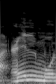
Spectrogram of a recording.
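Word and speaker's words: عِلْمُ: ว่า อิมุ อิมุ เนี่ย มี ตัว อีน กัเ เราะห์ ลาม สูกู มีม นะ ครับ ดอม มะ อิมุ อ่าน ว่า อิมุ เนี่ย นะ ครับ อิมุ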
